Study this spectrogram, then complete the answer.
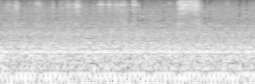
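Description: Pen on paper for an IELTS listening answer, a steady soft scratching of handwriting that runs continuously and close for a couple of seconds.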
